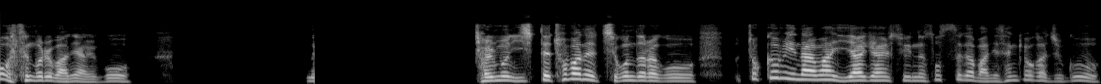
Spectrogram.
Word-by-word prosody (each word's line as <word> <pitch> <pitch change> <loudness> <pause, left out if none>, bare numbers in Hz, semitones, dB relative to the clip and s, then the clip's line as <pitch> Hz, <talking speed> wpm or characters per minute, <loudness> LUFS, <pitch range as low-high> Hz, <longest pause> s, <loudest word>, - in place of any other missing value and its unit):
신조어 - - +3
같은 195 -3 -1
거를 180 0 +1
많이 140 -1 -1
알고 130 +2 -6 1.8
네. - - -8 1.6
젊은 180 +3 +2
20 155 -1 0
대 200 - +6
초반의 230 -2 +3
직원들하고 165 -5 -1 0.5
쪼끔이나마 250 -6 +3
이야기할 185 0 +2
수 180 - -11
있는 175 -1 -7
소스가 205 +3 -7
많이 140 -2 -5
생겨 190 +7 -9
가지고 145 0 -9
180 Hz, 245 characters per minute, -20 LUFS, 150-200 Hz, 1.8 s, 대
